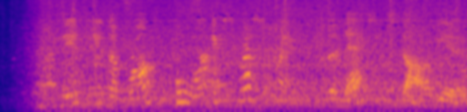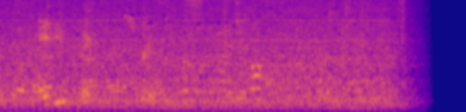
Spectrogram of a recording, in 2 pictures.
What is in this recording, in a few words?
Subway PA Announcement; Part of Subways (Sound Effects:Vehicles)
